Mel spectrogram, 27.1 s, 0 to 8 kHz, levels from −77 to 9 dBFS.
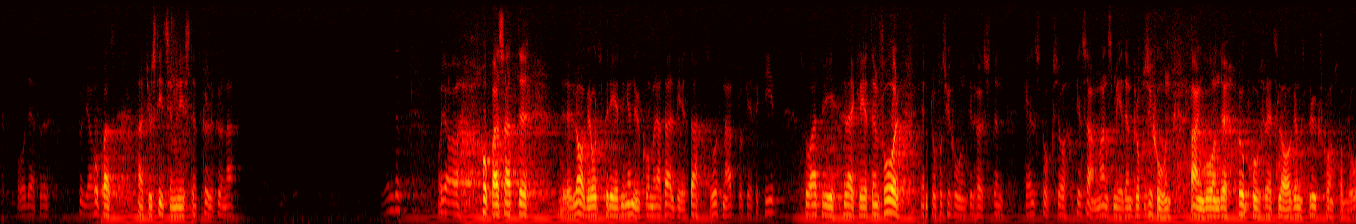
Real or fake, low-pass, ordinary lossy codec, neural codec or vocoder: real; none; none; none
